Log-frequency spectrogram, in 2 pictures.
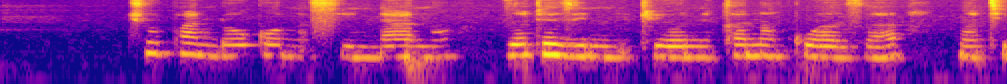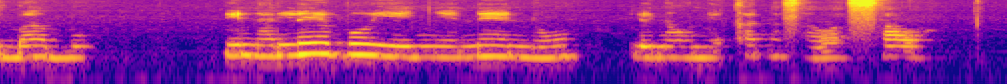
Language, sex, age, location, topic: Swahili, female, 36-49, Kisii, health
